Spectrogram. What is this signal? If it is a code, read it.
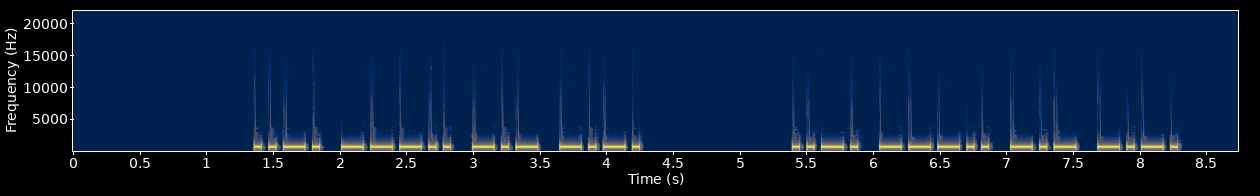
Morse code, heard as a keyed tone, about 22 wpm, 700 Hz. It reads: F8KC F8KC
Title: DXCC-100 Call Signs - 4 Characters - Repeated 3x - 22wpm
